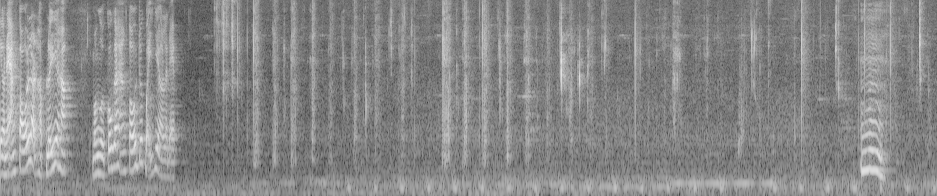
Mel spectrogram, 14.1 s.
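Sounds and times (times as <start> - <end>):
person chewing crunchy food: 3.1 - 14.0.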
